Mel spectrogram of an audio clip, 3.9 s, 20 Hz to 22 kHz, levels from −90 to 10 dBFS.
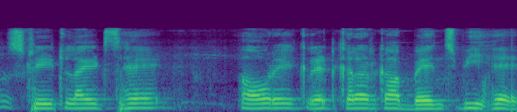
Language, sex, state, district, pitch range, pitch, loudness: Hindi, male, Telangana, Hyderabad, 155-165 Hz, 160 Hz, -16 LUFS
